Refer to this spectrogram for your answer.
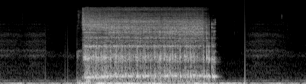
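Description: A single loud slurping sip of iced coffee from a big glass through a paper straw, a raspy, gurgling rush of air and liquid with a low steady hum, lasting about a second and a half, followed by a brief click.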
